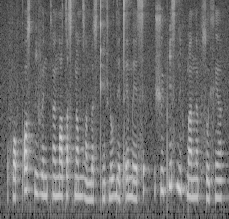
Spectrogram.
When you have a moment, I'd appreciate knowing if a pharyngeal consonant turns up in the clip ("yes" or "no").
no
